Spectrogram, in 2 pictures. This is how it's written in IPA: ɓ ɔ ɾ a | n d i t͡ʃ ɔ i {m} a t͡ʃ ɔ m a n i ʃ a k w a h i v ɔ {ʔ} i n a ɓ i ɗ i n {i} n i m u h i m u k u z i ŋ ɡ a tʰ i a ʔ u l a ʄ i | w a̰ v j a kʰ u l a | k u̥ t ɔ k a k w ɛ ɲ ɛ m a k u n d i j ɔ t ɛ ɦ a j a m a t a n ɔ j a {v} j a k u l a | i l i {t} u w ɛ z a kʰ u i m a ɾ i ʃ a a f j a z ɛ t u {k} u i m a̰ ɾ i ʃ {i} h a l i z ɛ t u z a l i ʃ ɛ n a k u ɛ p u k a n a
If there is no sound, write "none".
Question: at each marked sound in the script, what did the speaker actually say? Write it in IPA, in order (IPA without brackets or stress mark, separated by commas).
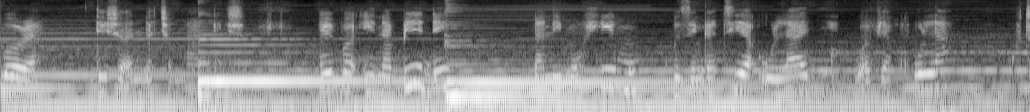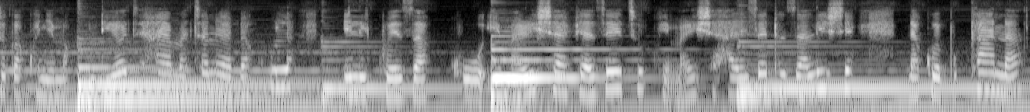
n, ʔ, a, v, k, k, a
